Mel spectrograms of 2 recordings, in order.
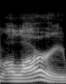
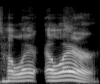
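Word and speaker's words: Helaire: doesn't surprise me there called them alari what was that it's heller yeah the h is silent that's fantasy heads we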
